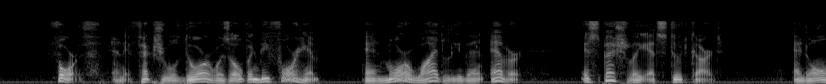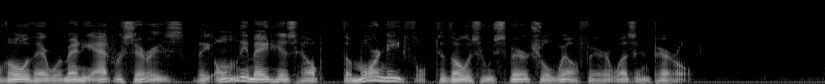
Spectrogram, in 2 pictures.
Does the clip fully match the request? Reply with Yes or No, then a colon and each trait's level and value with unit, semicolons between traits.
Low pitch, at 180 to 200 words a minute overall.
No: low, 100 Hz; average, 140 wpm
